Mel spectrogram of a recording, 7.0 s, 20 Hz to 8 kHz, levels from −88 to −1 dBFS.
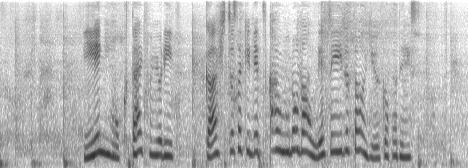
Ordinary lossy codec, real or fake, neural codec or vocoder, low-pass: none; fake; codec, 16 kHz, 0.8 kbps, ZipCodec; none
